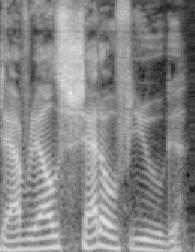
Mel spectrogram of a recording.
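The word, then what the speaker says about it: Davriel's Shadowfugue: We also have Davriel's Shadow Fugue. Yes, that's how you pronounce it.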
